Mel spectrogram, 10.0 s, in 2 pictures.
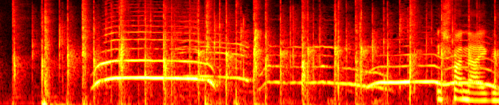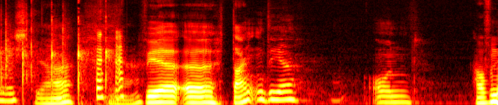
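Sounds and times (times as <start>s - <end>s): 
people clapping: 0.0s - 6.3s
long high whoop or whistle: 0.9s - 5.2s
speech: 4.4s - 8.1s, 8.7s - 9.2s, 9.8s - 9.9s.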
